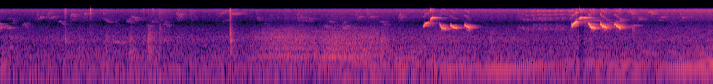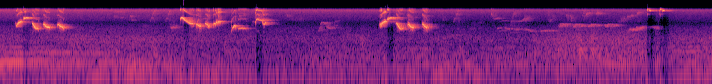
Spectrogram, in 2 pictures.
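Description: Orange-headed thrush singing. From about eight seconds in it gives six short, loud phrases a few seconds apart, each a quick run of clear notes falling from high to lower pitch.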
